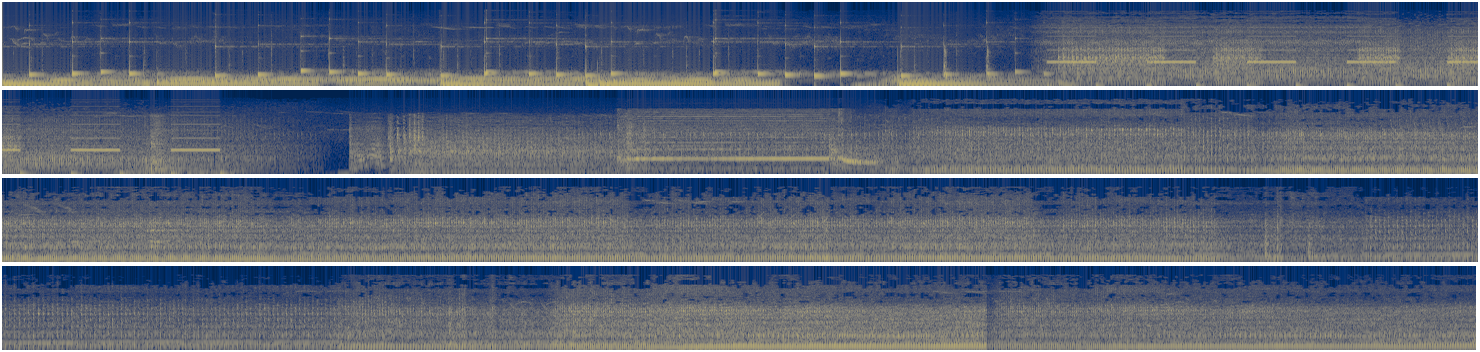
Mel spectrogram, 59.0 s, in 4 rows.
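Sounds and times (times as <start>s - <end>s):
steady tone falling in pitch: 0.0s - 14.0s
reversing alarm beeps: 10.4s - 17.1s
diesel tractor engine running: 10.5s - 21.5s, 31.5s - 59.0s.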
